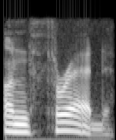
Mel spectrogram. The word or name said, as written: unthread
